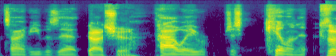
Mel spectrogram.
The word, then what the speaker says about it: Poway: I've been told that it's Poway. That's how you pronounce it.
